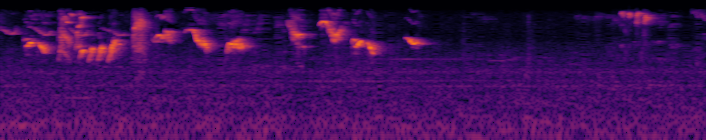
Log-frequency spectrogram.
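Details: Agitated greater green leafbird looking for a rival: a fast string of varied whistled and slurred notes, some swooping down, others quick chips, lasting about four seconds, then a pause and a short high twitter.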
